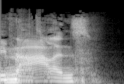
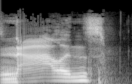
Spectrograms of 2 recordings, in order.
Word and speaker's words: New Orleans: This happened in New Orleans? – Okay, I can see that. – No. Pronounce that wrong. – It's pronounced Nolens. – Right. Say one more time, please. – Nolens.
